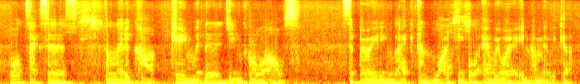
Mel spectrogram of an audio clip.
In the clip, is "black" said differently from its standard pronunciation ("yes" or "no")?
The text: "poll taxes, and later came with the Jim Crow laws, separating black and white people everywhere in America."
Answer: no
